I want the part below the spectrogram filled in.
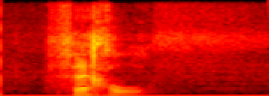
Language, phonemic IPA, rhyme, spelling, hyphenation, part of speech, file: Dutch, /ˈvɛ.ɣəl/, -ɛɣəl, Veghel, Vegh‧el, proper noun, Nl-Veghel.ogg
- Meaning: a town and former municipality of Meierijstad, North Brabant, Netherlands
